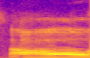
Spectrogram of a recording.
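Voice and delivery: high loud burst of surprise; sudden gasp shout. Real, not acted. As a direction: jump at the big move. Sudden move in the match.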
